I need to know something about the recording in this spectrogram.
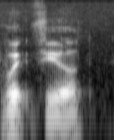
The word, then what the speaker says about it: Whitefield: John Whitfield or Whitefield I think it's Whitfield but it's spelled Whitefield but he was he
